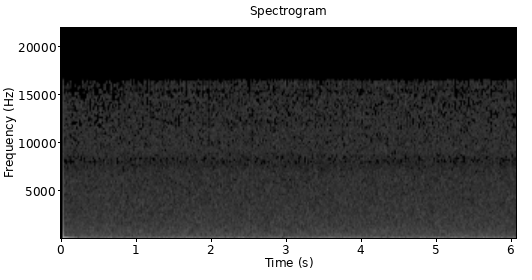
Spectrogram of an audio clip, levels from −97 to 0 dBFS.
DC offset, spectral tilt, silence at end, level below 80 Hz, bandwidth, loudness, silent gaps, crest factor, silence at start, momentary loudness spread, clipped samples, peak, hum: under 0.1%; -3.5 dB/octave; 0 s; -56 dBFS; 16.5 kHz; -58 LUFS; none; 22 dB; 0 s; 1 LU; under 0.1%; -26 dBFS; none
